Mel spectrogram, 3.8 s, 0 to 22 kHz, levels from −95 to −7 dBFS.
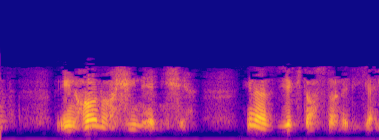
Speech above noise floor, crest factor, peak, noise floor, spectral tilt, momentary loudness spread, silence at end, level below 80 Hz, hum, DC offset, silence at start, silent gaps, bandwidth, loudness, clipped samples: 27 dB; 22 dB; -4 dBFS; -51 dBFS; -7.5 dB/octave; 15 LU; 0 s; under -90 dBFS; none; under 0.1%; 0 s; none; 3.8 kHz; -25 LUFS; under 0.1%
